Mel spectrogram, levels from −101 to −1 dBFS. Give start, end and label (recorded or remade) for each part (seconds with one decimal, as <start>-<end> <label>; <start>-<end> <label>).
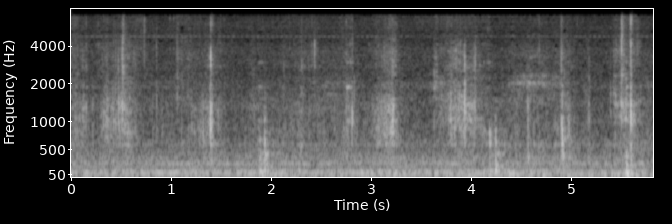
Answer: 0.0-3.3 recorded; 3.3-5.0 remade; 5.0-5.8 recorded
